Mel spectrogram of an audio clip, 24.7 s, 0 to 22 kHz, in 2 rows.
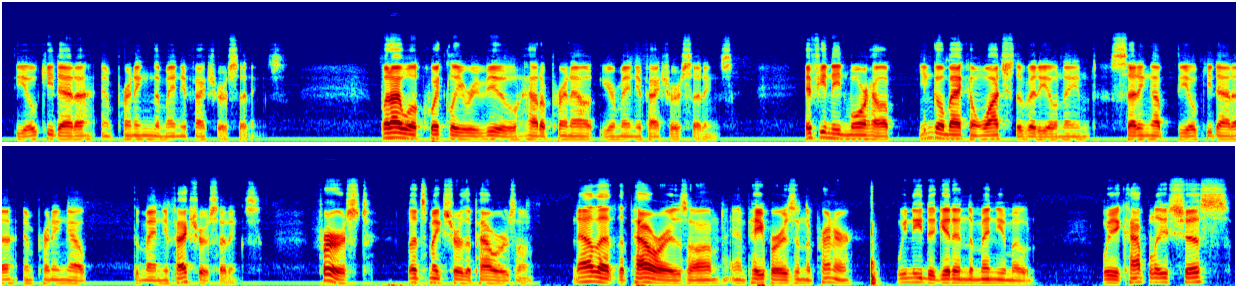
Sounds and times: Speech: 0.2s - 2.8s, 3.8s - 7.3s, 8.1s - 15.0s, 15.6s - 22.7s, 23.4s - 24.6s.

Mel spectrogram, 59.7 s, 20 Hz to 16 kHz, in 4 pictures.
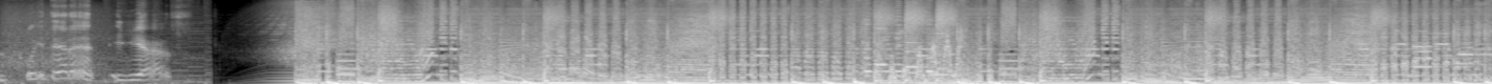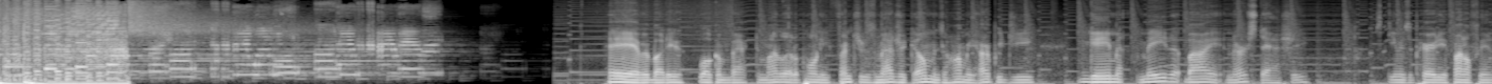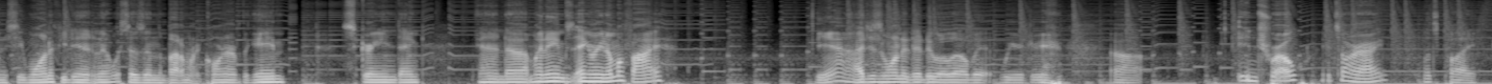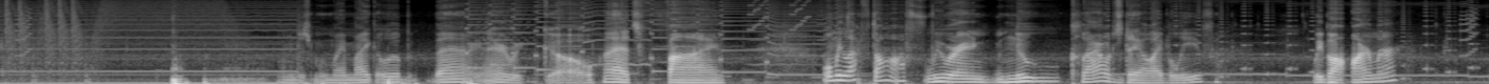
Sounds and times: Dubstep: 2.7s - 17.2s.

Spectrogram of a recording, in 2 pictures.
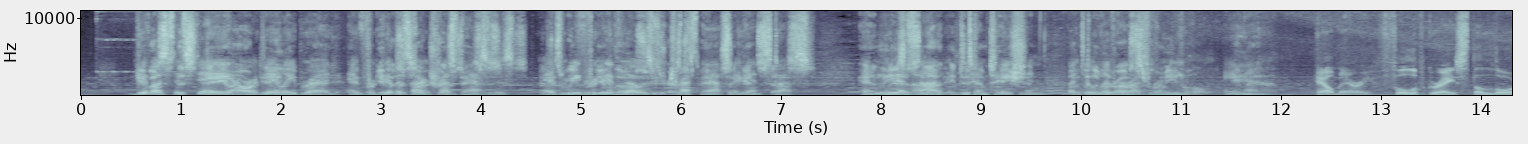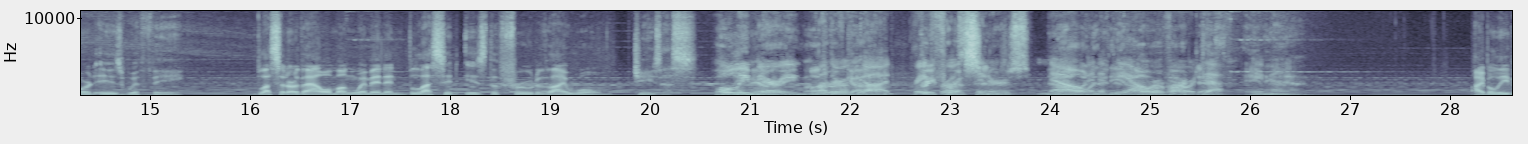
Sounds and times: Music: 0.0s - 28.6s
Speech: 0.5s - 15.4s, 16.0s - 26.7s, 28.2s - 28.6s.

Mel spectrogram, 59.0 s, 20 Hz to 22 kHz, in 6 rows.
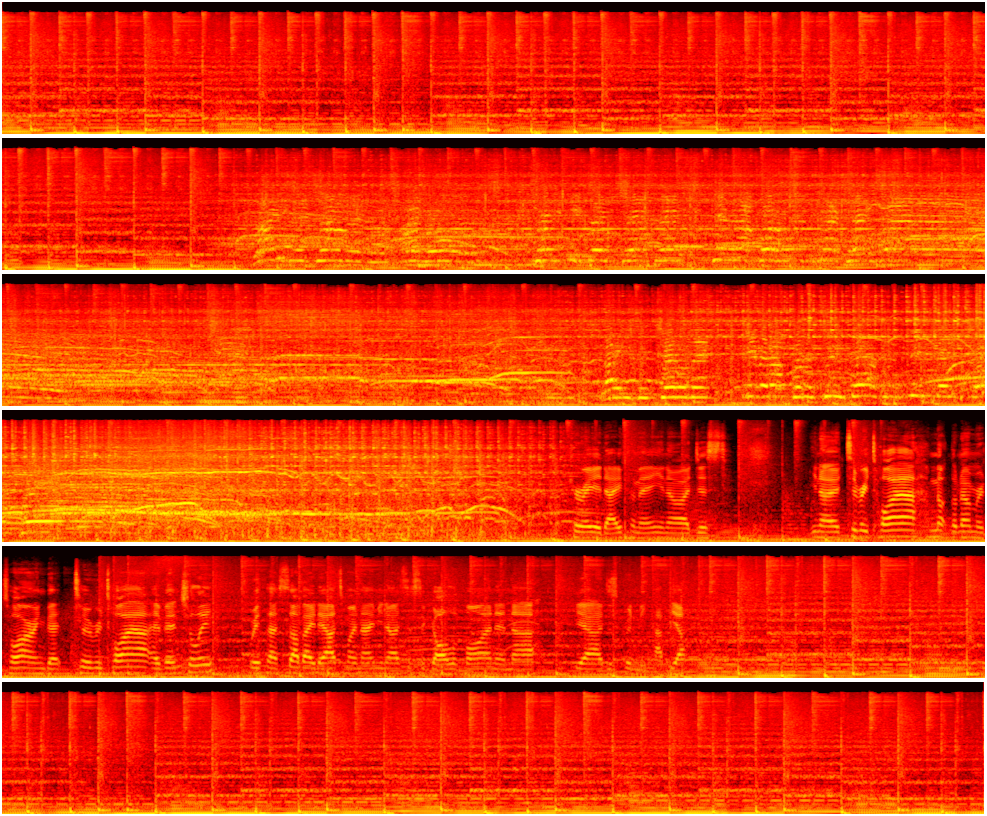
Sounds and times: Music: 0.0s - 58.9s.

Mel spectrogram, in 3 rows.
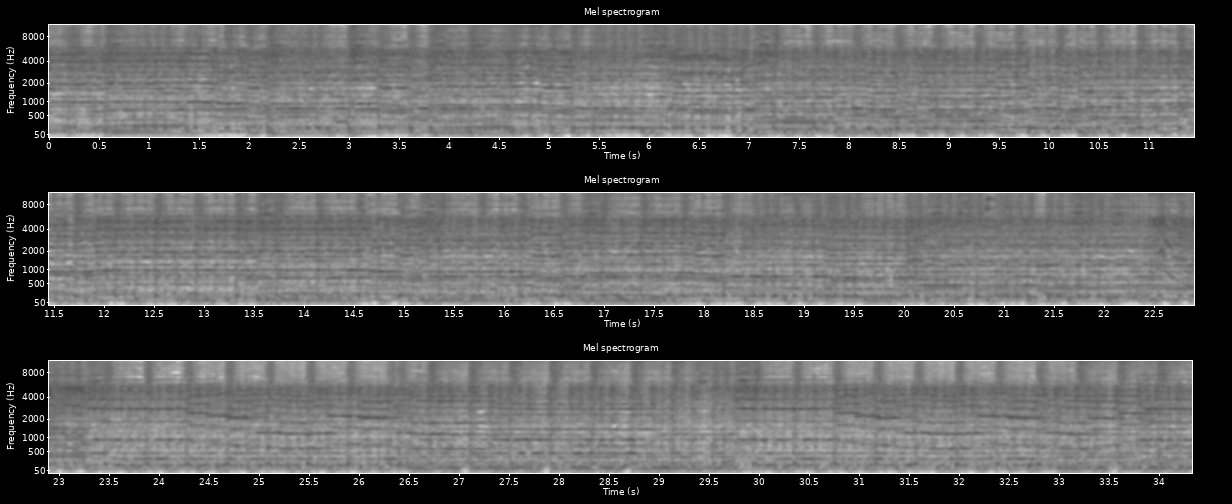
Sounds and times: Music: 0.0s - 34.3s.

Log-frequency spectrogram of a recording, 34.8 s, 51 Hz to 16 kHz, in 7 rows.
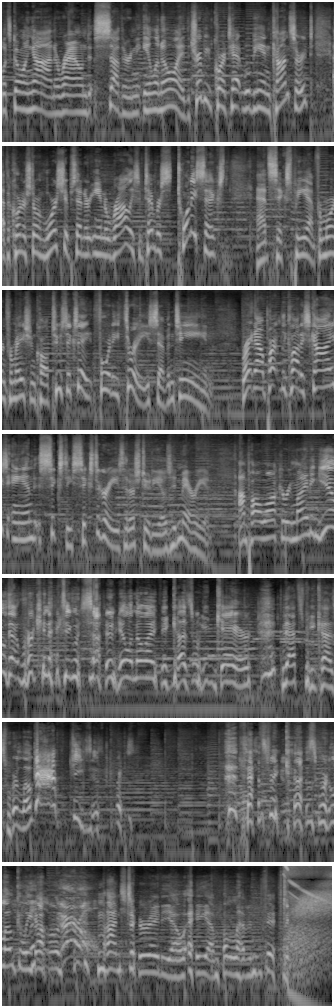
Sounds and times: Speech: 0.0s - 26.9s, 28.3s - 34.1s
Music: 0.0s - 34.8s.

